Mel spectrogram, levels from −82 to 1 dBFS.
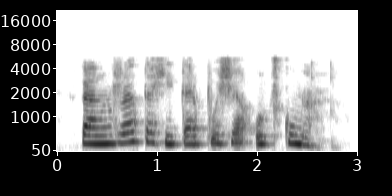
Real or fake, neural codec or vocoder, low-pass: fake; codec, 16 kHz, 16 kbps, FunCodec, trained on LibriTTS, 50 frames a second; 5.4 kHz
